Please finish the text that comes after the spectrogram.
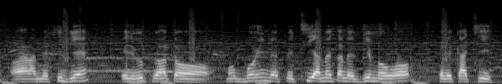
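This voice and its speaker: A man with an Ivorian accent, an amateur fighter, introducing himself to camera in a halting, simple way. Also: mid-range voice, steady tone, dark tone, faint music behind. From Ivory Coast.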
